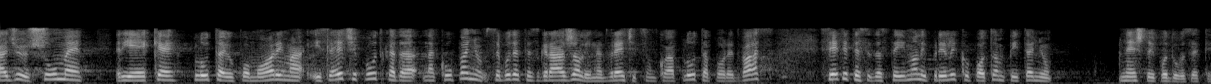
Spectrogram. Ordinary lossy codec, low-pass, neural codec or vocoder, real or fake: MP3, 32 kbps; 5.4 kHz; none; real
